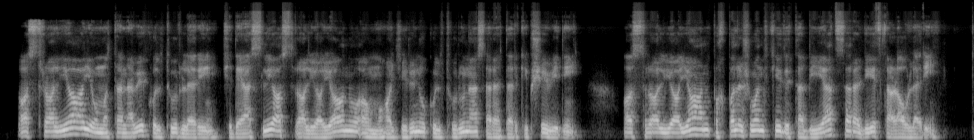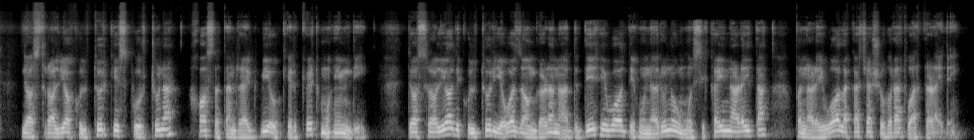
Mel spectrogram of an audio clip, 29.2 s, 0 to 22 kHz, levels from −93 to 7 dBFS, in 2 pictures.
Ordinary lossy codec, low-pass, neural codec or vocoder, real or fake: Opus, 32 kbps; 19.8 kHz; vocoder, 44.1 kHz, 128 mel bands every 256 samples, BigVGAN v2; fake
